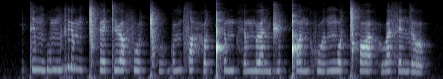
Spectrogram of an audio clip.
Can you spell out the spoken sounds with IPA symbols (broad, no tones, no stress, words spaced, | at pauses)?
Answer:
timɡʷɪmɡrʏm ǀʰetyɐ̯fu ǀʰṳɡʷemsˤɪ hʊǃʰɪm hemɾʏɐ̯nd͡ʒy ǃɔnxʷi ŋʷiǀʰɔɐ̯ hṳɐ̯senzʊ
